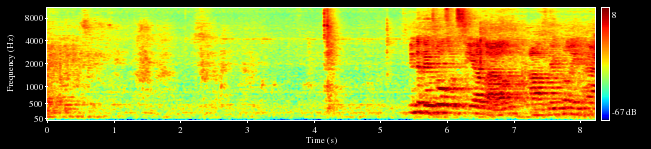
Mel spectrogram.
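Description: A woman lectures through a microphone.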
